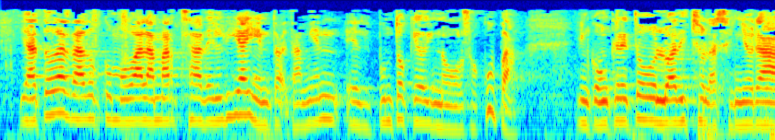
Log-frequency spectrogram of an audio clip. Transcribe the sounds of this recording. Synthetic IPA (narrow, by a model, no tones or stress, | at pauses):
iat̪o̞ð̞azðað̞o̞ko̞mo̞βalamaɾt͡ʃaðe̞ld̪iaient̪t̪amje̞ne̞lpunt̪o̞ke̞o̞jno̞so̞kupa | e̞ŋko̞ŋkɾe̞t̪o̞loaðit͡ʃo̞lase̞ɲo̞ɾa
